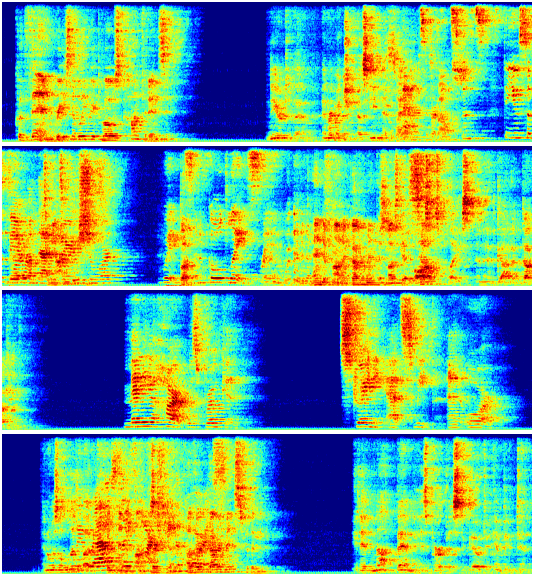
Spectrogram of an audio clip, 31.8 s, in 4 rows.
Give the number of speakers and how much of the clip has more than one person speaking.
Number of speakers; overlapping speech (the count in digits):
5, about 30%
